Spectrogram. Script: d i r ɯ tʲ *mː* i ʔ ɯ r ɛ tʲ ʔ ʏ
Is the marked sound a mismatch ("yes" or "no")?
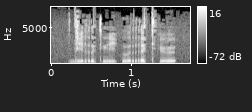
yes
